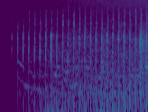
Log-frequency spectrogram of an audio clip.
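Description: Near silence, with a faint, rapid, even ticking at about twelve ticks a second, fading in.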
